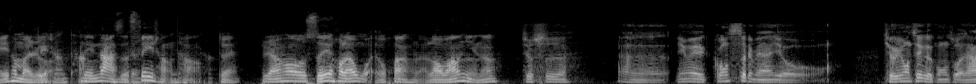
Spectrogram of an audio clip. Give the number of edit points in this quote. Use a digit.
3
